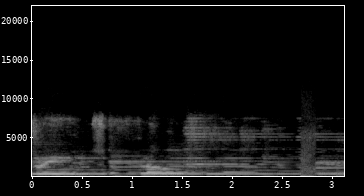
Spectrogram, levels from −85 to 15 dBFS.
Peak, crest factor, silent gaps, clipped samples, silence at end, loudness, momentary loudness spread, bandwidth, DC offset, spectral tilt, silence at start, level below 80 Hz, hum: -14 dBFS; 16 dB; none; under 0.1%; 0 s; -30 LUFS; 16 LU; 8.4 kHz; under 0.1%; -3 dB/octave; 0 s; -64 dBFS; none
